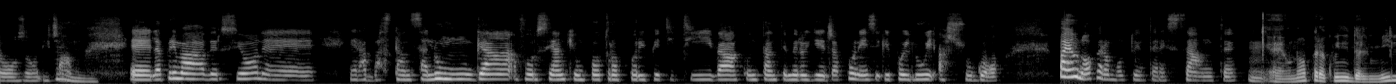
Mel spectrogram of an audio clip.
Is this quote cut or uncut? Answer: uncut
